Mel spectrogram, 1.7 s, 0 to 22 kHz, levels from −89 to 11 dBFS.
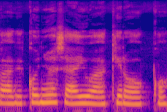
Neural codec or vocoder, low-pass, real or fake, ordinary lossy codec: none; none; real; none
